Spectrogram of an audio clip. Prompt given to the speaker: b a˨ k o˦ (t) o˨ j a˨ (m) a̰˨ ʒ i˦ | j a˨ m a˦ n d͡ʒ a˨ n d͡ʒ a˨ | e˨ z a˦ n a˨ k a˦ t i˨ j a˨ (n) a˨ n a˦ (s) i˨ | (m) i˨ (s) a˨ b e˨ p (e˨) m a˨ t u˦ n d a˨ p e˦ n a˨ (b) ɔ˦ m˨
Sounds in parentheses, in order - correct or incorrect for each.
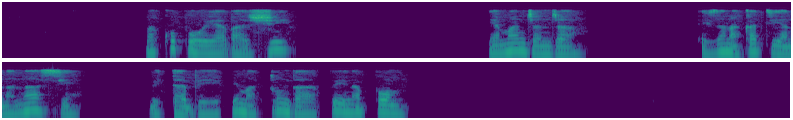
incorrect: p, incorrect: b, correct, correct, incorrect: b, incorrect: t, incorrect: e˦, incorrect: p

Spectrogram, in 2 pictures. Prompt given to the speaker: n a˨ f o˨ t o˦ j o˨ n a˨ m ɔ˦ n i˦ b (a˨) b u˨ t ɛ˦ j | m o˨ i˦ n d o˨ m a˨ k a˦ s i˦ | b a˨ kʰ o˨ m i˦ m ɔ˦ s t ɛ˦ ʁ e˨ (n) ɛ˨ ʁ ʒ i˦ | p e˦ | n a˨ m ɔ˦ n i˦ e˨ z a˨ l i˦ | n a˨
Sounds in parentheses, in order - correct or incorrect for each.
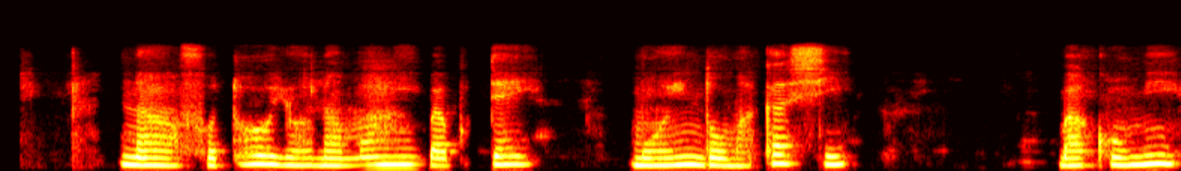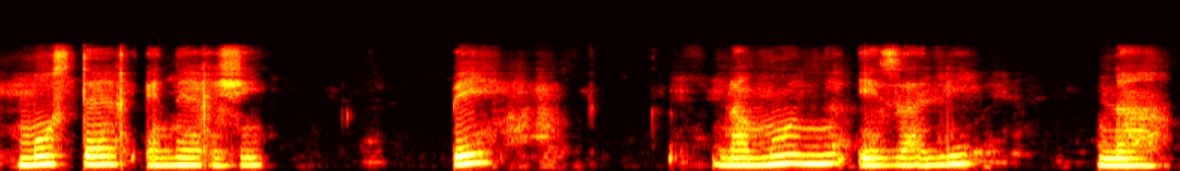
correct, correct

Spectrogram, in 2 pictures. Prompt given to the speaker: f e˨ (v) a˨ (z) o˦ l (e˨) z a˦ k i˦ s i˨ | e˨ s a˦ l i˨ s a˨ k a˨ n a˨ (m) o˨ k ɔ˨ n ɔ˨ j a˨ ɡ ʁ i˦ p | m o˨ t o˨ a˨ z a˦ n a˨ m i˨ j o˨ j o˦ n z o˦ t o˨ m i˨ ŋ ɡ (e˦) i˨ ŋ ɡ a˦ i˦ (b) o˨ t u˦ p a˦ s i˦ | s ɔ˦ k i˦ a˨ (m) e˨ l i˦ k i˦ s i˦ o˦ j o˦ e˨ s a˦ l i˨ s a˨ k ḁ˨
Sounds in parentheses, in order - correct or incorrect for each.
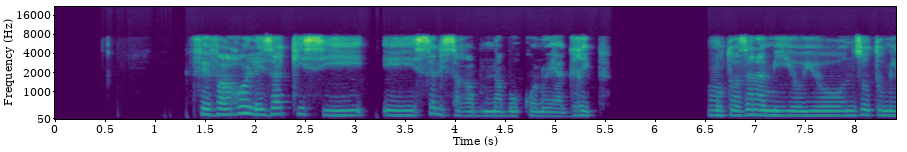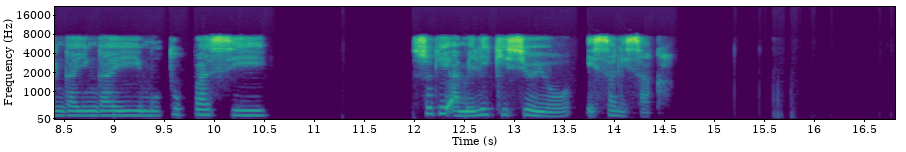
correct, incorrect: ʁ, correct, incorrect: b, incorrect: a˦, incorrect: m, correct

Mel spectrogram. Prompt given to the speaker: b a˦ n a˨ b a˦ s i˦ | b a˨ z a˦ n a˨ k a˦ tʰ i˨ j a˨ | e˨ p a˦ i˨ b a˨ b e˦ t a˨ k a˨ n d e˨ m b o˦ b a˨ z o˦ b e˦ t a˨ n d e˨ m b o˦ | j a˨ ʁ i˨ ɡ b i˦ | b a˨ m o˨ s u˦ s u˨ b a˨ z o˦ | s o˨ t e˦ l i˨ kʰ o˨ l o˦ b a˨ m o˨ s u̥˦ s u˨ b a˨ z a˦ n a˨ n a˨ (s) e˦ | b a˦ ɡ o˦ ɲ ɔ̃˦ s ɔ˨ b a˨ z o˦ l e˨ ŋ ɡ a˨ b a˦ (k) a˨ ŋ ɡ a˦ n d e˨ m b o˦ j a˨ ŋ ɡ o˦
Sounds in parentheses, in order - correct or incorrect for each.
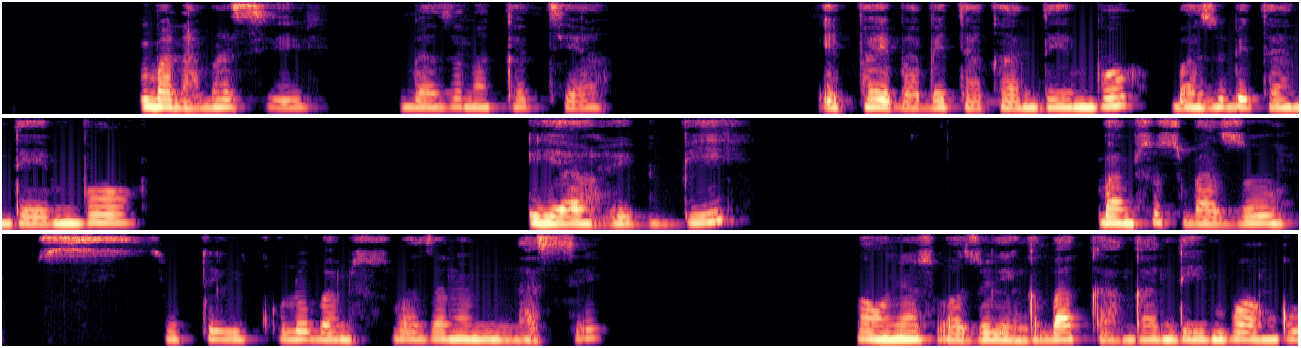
correct, correct

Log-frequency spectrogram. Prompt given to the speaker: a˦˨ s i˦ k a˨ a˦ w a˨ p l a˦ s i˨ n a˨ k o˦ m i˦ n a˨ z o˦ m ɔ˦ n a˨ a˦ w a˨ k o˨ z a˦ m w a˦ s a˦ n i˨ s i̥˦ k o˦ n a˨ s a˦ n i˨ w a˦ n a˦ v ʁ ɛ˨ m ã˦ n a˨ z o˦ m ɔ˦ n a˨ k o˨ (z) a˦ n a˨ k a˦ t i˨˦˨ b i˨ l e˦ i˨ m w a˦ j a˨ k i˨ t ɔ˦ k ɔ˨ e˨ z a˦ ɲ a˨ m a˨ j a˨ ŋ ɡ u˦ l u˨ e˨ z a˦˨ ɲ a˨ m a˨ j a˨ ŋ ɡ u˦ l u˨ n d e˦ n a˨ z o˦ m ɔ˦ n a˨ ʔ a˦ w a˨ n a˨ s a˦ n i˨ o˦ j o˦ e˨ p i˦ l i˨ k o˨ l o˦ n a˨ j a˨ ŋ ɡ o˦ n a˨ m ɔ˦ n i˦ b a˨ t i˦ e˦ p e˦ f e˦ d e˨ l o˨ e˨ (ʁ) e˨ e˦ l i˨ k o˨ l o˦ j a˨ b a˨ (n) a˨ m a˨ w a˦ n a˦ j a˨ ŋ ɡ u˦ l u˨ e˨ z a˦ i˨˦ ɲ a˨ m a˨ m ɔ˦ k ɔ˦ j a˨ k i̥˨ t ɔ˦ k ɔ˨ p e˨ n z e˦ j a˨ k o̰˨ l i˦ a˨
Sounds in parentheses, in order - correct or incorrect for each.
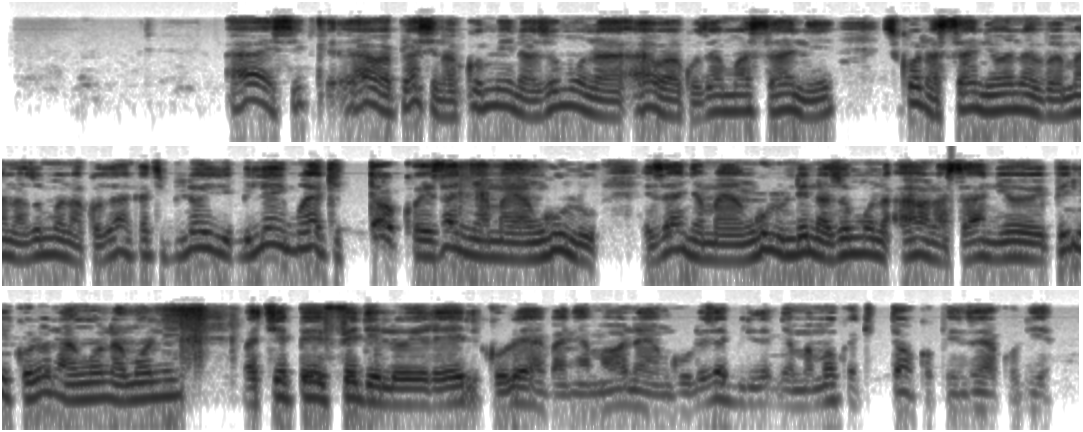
correct, correct, incorrect: ɲ

